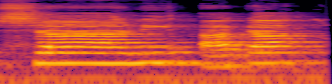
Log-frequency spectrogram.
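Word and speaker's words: شانئك: نہیں لکھا ہوا ہے۔ اس بچے نے پڑھا شانئک، شانئک نہیں، شانئک، شانئک، شانئک۔ اب اس کو میں دوبارہ ریپیٹ کرتا ہوں، ان شانئک هو الابتر۔ تو یہ اصل اس کا تلفظ ہے۔ امید ہے کہ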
